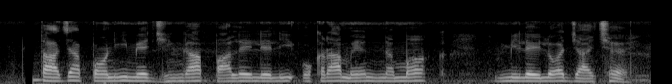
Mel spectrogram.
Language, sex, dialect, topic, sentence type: Maithili, male, Angika, agriculture, statement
